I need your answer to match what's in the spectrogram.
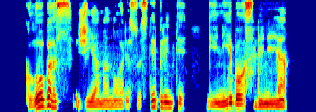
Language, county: Lithuanian, Telšiai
